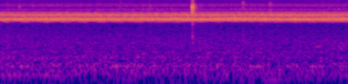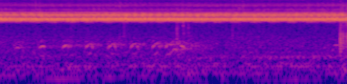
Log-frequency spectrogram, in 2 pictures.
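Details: A steady high-pitched insect drone from grass insects fills an early autumn night; midway a soft, low, rapidly pulsing hooted series rises and fades, and one sharp knock sounds near the start.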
